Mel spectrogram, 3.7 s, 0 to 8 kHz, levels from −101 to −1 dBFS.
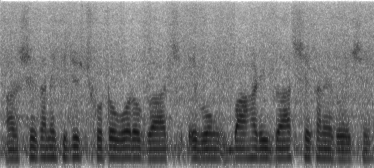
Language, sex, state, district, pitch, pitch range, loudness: Bengali, male, West Bengal, Dakshin Dinajpur, 120 Hz, 115-130 Hz, -15 LUFS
